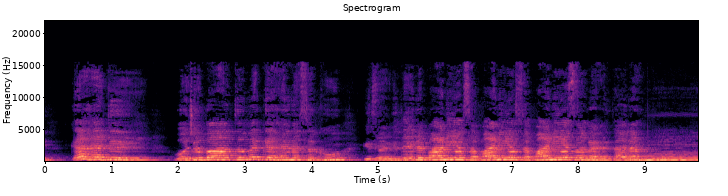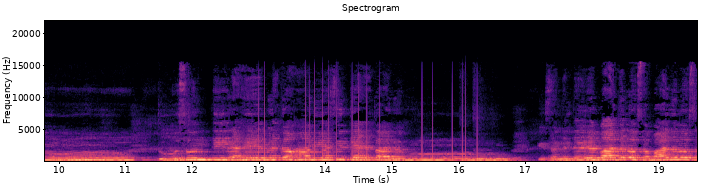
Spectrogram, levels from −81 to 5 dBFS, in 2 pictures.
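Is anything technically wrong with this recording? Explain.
Yes. From 13.00 to 16.29 s there is a train of clicks, about twenty at roughly five per second with uneven spacing. It was likely caused by interference or a faulty connection injecting pulses. They tick audibly over the sound, peaking well above it, showing as thin vertical spikes on the waveform and broadband vertical lines on a spectrogram.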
